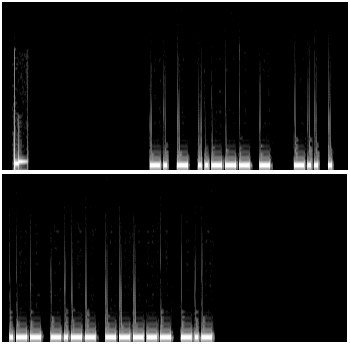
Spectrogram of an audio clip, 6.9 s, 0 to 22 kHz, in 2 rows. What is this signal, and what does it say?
Morse code, heard as a keyed tone, about 36 wpm, 700 Hz. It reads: NT2T DE WY0K
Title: USA Callsign DE Callsign - 4 Characters - 35wpm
